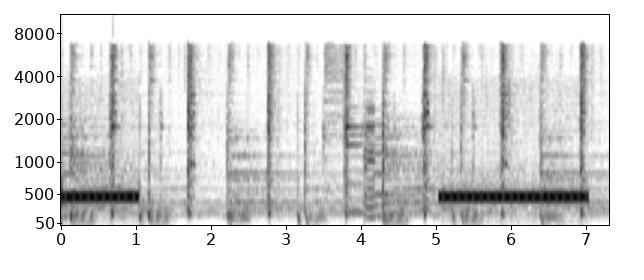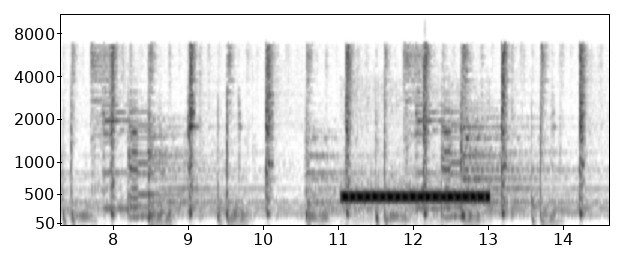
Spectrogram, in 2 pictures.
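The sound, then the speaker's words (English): A telephone ringback tone sounds on a call that goes unanswered. The steady, mid-pitched tone comes three times in two-second bursts with long gaps between them, over a busy, clattering percussive backdrop. “I don't want to keep doing this with it just ringing and you not picking up”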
